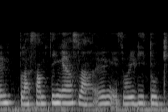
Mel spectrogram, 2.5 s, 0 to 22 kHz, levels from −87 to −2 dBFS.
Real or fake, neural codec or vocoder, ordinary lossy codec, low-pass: fake; codec, 16 kHz, 8 kbps, FreqCodec, larger model; none; none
